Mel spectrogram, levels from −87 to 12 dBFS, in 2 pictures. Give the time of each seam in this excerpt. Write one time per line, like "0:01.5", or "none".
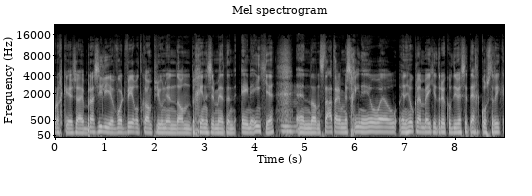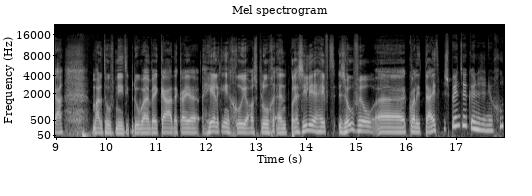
0:16.6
